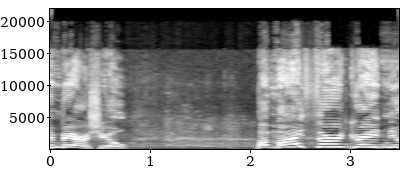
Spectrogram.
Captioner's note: audience laughing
